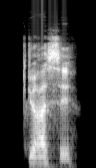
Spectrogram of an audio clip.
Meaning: 1. to put on (a suit of armour) 2. to prepare for action
- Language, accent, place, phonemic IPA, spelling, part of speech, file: French, France, Lyon, /kɥi.ʁa.se/, cuirasser, verb, LL-Q150 (fra)-cuirasser.wav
